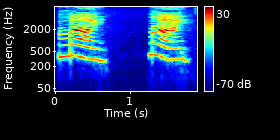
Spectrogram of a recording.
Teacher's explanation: ada a pada my dari a ke i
